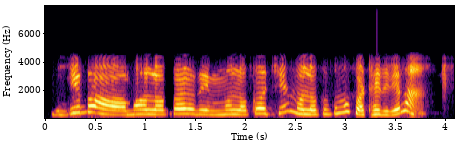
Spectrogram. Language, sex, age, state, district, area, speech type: Odia, female, 18-30, Odisha, Malkangiri, urban, conversation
